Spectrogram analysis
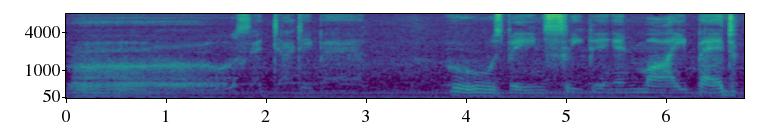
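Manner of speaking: very low slow hushed bear voice; low hushed papa bear; Daddy Bear. Acted. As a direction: rumble it quietly and slowly.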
